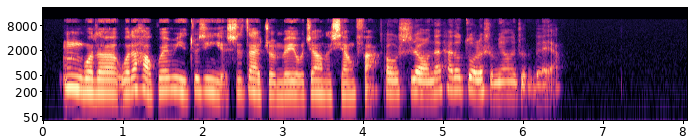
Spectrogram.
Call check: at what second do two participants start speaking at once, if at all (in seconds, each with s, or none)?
none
